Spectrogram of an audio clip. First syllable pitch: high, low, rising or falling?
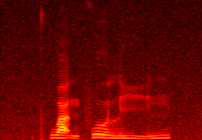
low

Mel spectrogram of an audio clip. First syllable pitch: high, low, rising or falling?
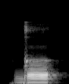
high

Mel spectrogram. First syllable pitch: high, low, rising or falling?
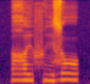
low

